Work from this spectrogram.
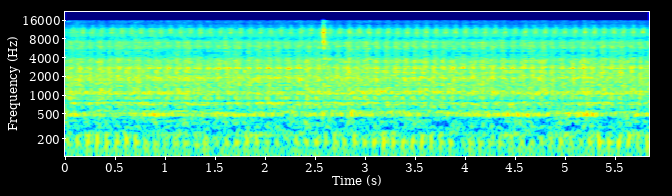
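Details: Jarwo Crown rice transplanter small single-cylinder engine, previously hard to start, after carburettor fuel-screw adjustment; chugging at a steady, even beat with no misses or surging, carburettor now seems properly set.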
